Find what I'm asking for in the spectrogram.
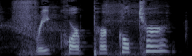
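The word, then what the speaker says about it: Freikörperkultur: They call it FKK, which is Freikorpskultur. And that is their nudist culture. Did I say that right? – That's definitely how it's pronounced.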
